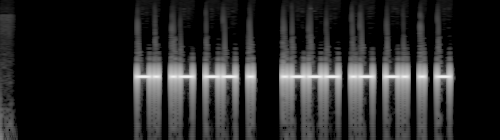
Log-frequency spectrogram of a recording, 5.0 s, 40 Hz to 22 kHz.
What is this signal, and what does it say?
Morse code, heard as a keyed tone, about 28 wpm, 700 Hz. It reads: NAME JANET
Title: K1USN SST QSO Practice 28wpm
